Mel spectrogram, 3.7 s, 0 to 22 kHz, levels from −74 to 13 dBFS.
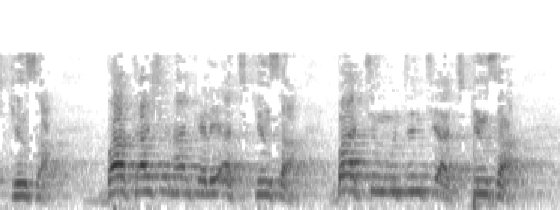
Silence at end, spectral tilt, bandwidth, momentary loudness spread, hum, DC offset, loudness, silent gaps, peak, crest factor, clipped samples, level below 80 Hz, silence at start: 0 s; -4 dB/octave; 8.8 kHz; 10 LU; none; under 0.1%; -21 LUFS; none; -2 dBFS; 18 dB; under 0.1%; -50 dBFS; 0 s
